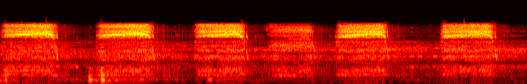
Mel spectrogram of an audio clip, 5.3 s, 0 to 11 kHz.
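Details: Owlets in a nest at night, September 10, 2017, around 2 AM, as adults deliver a rat and mice. Harsh, hissing screeches of about half a second repeat roughly once per second, six in a row, with faint scuffling between them.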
